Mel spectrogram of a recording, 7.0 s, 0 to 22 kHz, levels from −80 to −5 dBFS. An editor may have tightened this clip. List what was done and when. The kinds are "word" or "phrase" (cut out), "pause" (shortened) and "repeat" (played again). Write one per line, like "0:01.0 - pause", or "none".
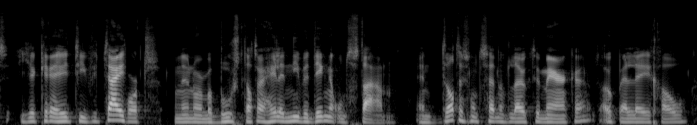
0:01.3 - word
0:01.8 - phrase
0:02.4 - phrase

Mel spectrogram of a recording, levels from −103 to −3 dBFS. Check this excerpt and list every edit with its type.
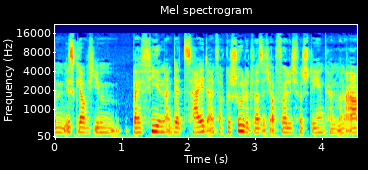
none

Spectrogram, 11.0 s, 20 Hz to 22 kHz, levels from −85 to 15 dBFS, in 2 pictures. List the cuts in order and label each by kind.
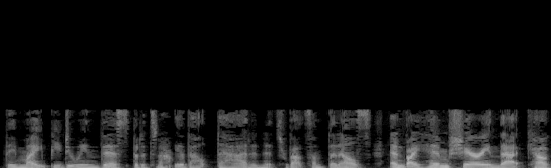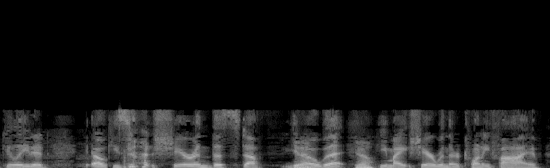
0:01.7 - word
0:02.9 - word
0:03.8 - pause
0:06.6 - phrase

